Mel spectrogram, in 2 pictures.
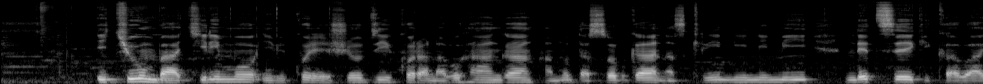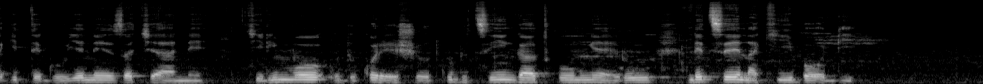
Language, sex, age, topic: Kinyarwanda, male, 18-24, health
